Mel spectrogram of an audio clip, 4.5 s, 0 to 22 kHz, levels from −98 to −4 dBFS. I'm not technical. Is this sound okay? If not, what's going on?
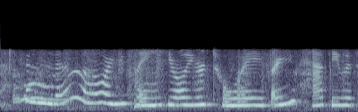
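Yes, nothing stood out as a problem when listening to this sound.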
